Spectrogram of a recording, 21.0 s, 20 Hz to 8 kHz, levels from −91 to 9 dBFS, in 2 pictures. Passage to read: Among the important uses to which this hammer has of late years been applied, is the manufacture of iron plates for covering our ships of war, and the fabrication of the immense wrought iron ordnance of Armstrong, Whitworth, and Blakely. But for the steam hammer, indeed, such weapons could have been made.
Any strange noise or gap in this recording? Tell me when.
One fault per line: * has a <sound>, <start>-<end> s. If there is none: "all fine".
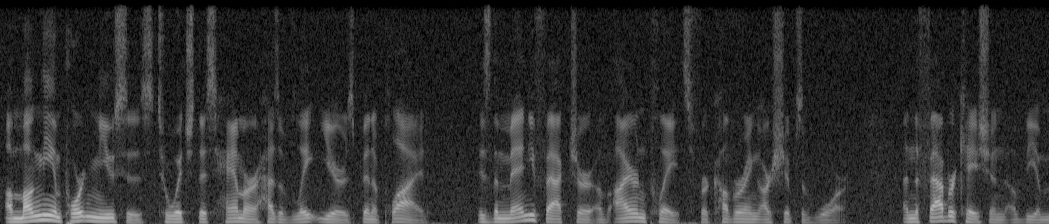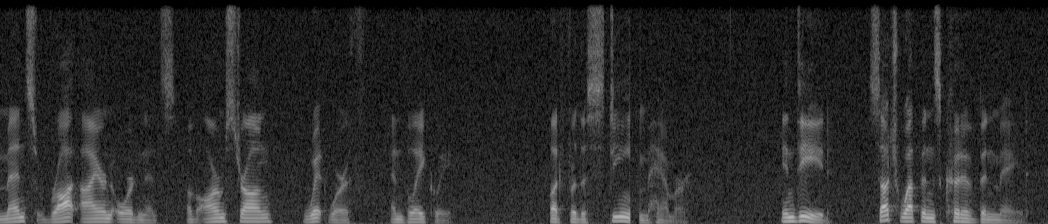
* has a dropout, 16.8-16.9 s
